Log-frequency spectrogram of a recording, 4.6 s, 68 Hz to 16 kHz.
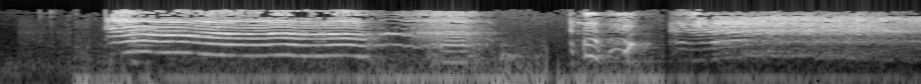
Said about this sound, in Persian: گریه کودکی که 3 روز می شود به دنیا آمده است، اما معلول و سوی شکل.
